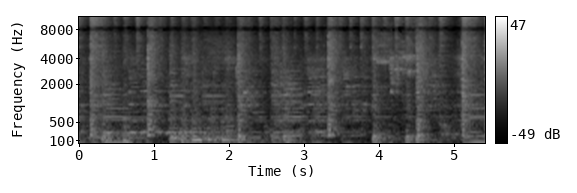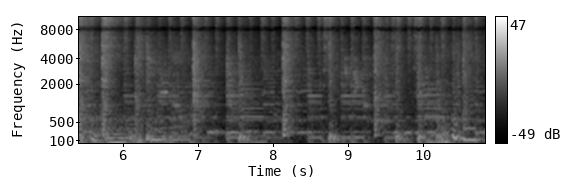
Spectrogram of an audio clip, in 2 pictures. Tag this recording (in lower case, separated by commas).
soundtrack music, dance music, music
